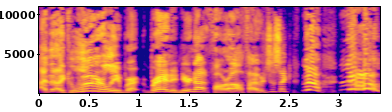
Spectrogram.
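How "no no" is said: acted very high, frantic, panicked scream. Speaker recounts hearing something tip in the car: retelling a scream. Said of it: "And I just started screaming".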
